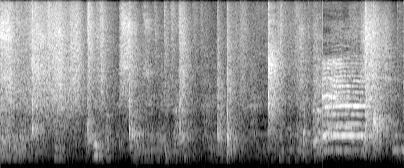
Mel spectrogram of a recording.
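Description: Sumo practice bout: slaps, thuds and scuffing of wrestlers grappling on the clay ring, in short noisy bursts. A long shouted call comes near the end.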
